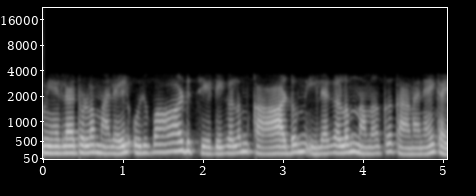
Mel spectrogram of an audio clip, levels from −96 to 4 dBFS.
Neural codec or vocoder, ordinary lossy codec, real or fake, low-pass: none; none; real; 3.6 kHz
